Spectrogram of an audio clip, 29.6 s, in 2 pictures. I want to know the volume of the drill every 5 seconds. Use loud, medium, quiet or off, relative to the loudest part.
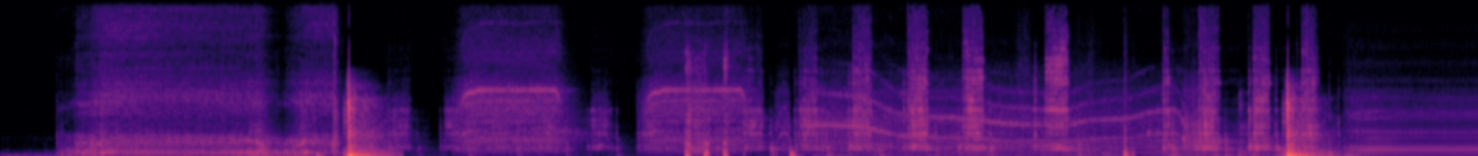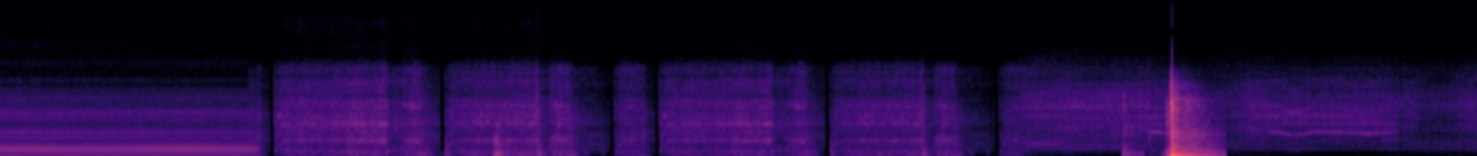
loud, loud, medium, medium, quiet, quiet.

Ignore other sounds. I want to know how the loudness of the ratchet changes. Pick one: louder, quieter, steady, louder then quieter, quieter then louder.
louder.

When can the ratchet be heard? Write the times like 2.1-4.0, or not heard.
3.8-13.2.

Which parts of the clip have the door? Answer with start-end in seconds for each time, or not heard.
3.4-4.0, 12.8-13.3, 26.4-26.9.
